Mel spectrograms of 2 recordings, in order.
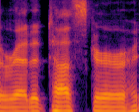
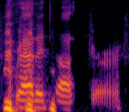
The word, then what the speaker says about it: Ratatoskr: Ratatoskr, right? I was like, the beginning of the word reminded me of the word potato. So say it again, Ratatoskr.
